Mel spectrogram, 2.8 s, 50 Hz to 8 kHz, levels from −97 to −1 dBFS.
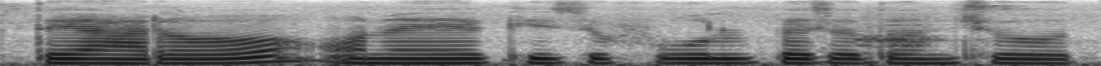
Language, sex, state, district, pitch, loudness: Chakma, female, Tripura, Dhalai, 195 Hz, -14 LUFS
